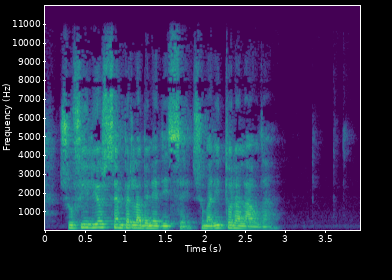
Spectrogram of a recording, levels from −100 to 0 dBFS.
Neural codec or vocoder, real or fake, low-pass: none; real; 10.8 kHz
